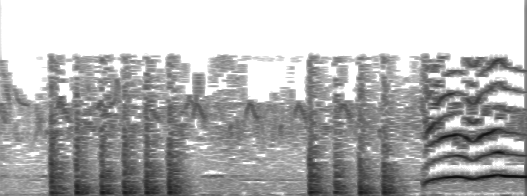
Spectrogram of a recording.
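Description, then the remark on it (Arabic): Rapid knocking on the door of a house as guests arrive, a burst of six sharp raps, a short pause, then four more, followed by a sustained wavering tone. “وبعد دقائق سمع الأصدقاء طلقا على الباب.”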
